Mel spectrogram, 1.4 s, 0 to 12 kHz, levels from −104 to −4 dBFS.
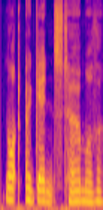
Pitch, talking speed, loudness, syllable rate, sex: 165 Hz, 175 wpm, -18 LUFS, 5.0 syllables/s, female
